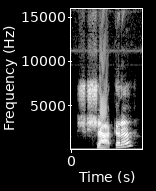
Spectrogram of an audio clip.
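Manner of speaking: ordinary talk, nothing marked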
